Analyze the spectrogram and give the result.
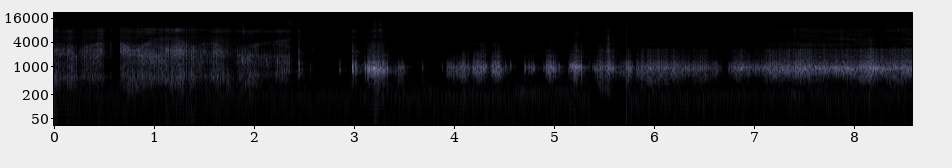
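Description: Fingertips and medium-length nails rub and scratch the glazed surface of a small, white, glossy ceramic double-bulb figurine, likely hollow, cradled in both hands. Dry, papery scraping comes in bursts with brief silent gaps, peaking in a sharp louder scratch around three seconds. It settles into a steadier midrange rub toward the end.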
